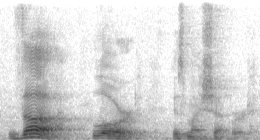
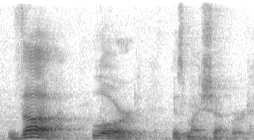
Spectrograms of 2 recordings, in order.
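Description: First: The stress falls on 'the'. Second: The same.

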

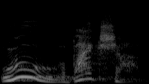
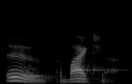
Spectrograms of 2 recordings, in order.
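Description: First: It sounds excited and delighted. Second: It sounds bored and unimpressed.

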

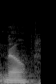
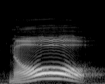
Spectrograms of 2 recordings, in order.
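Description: First: It is said calmly and seriously. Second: It is said loudly and cartoonishly.

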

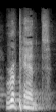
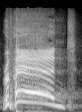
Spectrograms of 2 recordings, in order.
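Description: First: The word is said in a calm, plain way. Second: The word is shouted in a fierce, threatening way. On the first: It is simply stated as the first step. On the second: It is a street preacher's condemning warning.

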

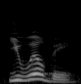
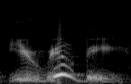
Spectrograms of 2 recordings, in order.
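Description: First: It is said in his normal voice. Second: It is said in a Yoda impression.

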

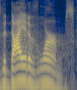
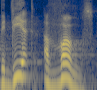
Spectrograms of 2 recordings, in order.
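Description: First: The name is pronounced the plain English way. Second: The name is pronounced in a German way.

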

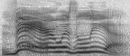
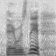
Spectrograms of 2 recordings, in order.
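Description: First: It is said with exclamatory energy. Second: It is said flatly, without exclamation.

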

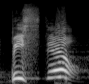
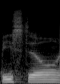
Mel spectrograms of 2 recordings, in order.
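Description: First: It is said loudly as a stern command. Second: It is said softly and calmly. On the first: It is an order to stop the noise. "Maybe it should be read, "Be still! Knock it off!" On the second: It is a gentle invitation to rest. "let's read it that way"

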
